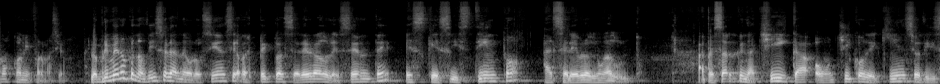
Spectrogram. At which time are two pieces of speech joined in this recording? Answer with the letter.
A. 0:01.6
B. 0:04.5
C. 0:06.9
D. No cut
B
